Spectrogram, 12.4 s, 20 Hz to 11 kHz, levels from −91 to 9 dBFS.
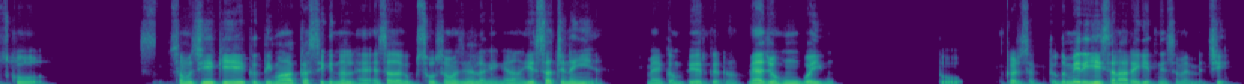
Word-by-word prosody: उसको 115 0 -4 1.2
स - - -19 0.2
समझिए 130 +5 +4
कि 150 -1 +3
एक 130 0 -2
दिमाग 105 +5 +2
का 125 - +3
सिग्नल 100 -1 -2
है, 85 -2 -4
ऐसा 105 +4 0 0.3
सोच 105 -1 -4
समझने 105 +7 0
लगेंगे 85 -4 -4
ना, 130 -1 -4
ये 115 +1 +2
सच 130 +2 +1
नहीं 105 -6 +1
है, - - -16 0.4
मैं 95 0 -3
कंपेयर 90 +2 -2
कर 85 0 -4
रहा 80 +1 -12
हूँ। - - -19
मैं 115 +3 +8
जो 120 0 +4
हूँ, 110 +1 +1
वही 100 -1 +3
हूँ। 85 -3 -10 1.0
तो, - - -8 0.4
कर 85 - 0
सकते 80 -5 -11
हो - - -7
तो 180 - -1
मेरी 195 0 +7
यही 150 -4 +7
सलाह 90 -7 +2
रहेगी 85 -1 0
इतने 85 +2 -7
समय 80 -3 -10
में। - - -13
जी। - - -6
100 Hz, 200 wpm, -26 LUFS, 90-120 Hz, 1.2 s, मैं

